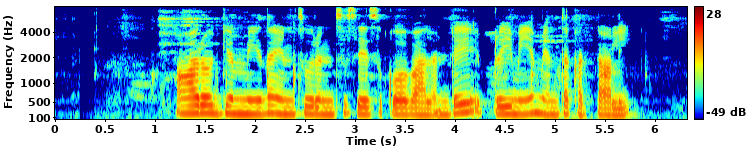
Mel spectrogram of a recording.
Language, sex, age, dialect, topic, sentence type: Telugu, female, 18-24, Southern, banking, question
